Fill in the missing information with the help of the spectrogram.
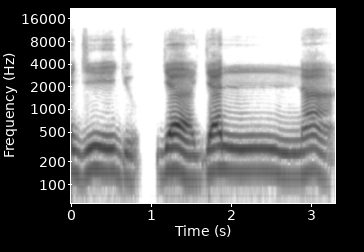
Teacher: Nah, huruf jim ya huruf jim dia ada di tengah lidah langit-langit atas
